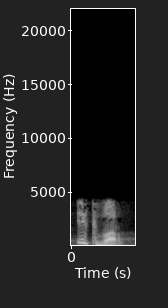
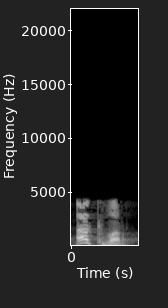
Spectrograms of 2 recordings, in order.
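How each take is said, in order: First: The word begins with an 'i' vowel. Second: The word begins with an 'a' vowel. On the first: The word is a command to make something great. The speaker calls it wrong. "وليست أكبر ... فيكسر الهمزة" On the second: The word means greater. The speaker calls it right. "هي أكبر"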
